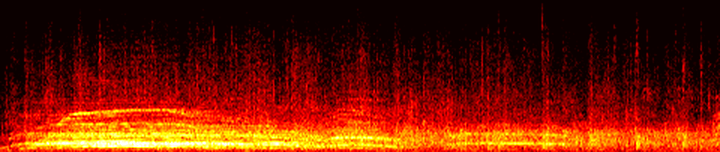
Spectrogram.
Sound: audience cheers and applauds

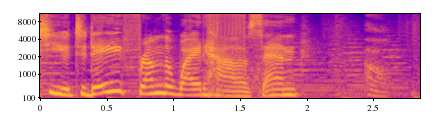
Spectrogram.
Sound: glitch sound effect

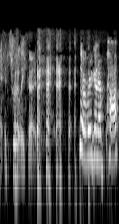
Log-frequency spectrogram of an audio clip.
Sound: chuckles

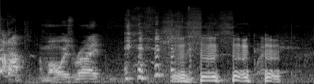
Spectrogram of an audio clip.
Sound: laughter

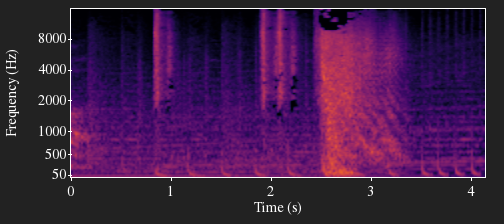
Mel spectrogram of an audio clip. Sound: laser shot; electric sound

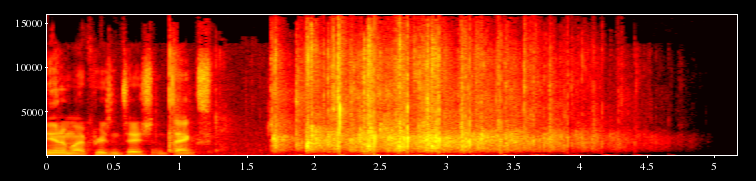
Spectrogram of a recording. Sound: applause

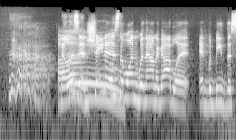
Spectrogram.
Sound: laugh

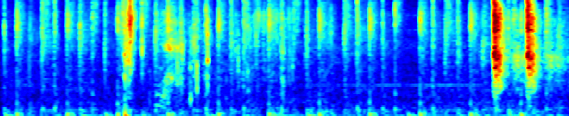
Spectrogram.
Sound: man groaning; neck squelching; gun firing

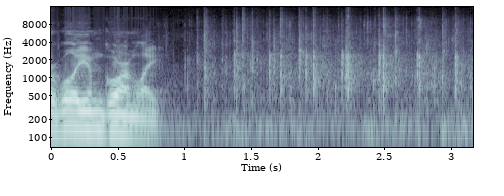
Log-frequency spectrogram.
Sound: applause

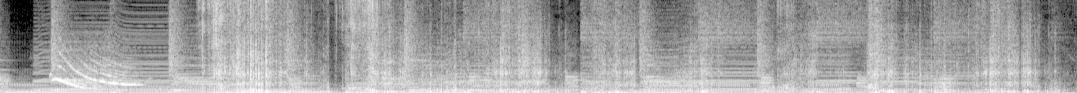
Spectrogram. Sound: chewing and crunching noises

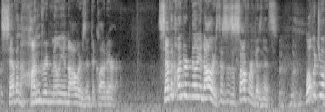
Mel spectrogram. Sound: laugh

